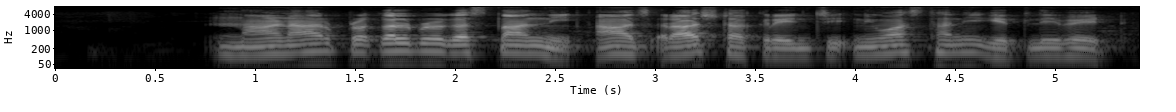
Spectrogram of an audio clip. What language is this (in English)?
Marathi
